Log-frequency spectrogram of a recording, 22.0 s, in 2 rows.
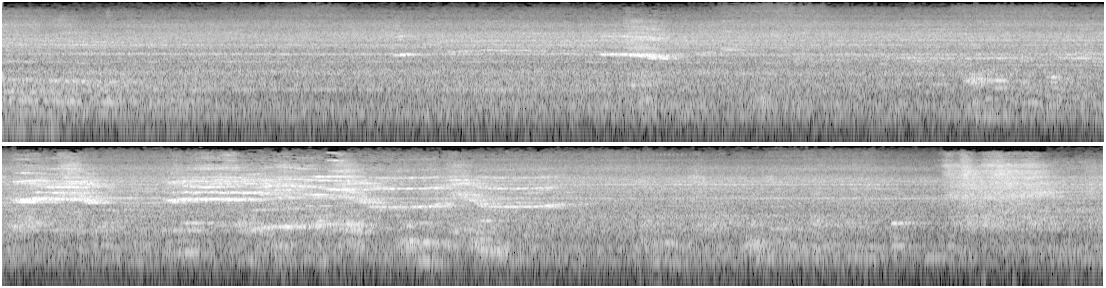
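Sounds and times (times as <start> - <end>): high-pitched wheel squeals: 6.0 - 6.8, 11.1 - 16.8.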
